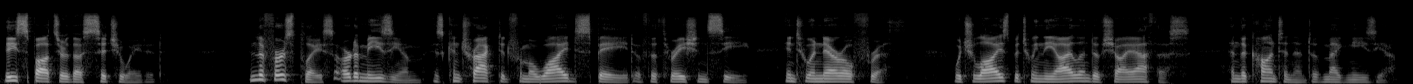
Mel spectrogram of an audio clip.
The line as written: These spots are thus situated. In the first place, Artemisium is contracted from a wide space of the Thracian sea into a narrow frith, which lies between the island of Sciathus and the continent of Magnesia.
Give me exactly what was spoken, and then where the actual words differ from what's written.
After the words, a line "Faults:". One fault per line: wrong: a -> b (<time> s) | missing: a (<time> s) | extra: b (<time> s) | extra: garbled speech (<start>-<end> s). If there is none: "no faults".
These spots are thus situated. In the first place, Artemisium is contracted from a wide spade of the Thracian sea into a narrow frith, which lies between the island of Sciathus and the continent of Magnesia.
Faults:
wrong: space -> spade (5.8 s)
